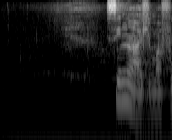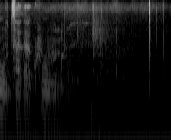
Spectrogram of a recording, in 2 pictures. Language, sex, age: Swati, male, 25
